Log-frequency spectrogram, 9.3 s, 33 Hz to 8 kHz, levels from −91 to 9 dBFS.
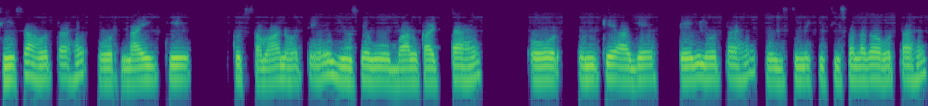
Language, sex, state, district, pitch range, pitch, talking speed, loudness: Hindi, male, Uttar Pradesh, Jyotiba Phule Nagar, 125-135 Hz, 130 Hz, 180 wpm, -18 LUFS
